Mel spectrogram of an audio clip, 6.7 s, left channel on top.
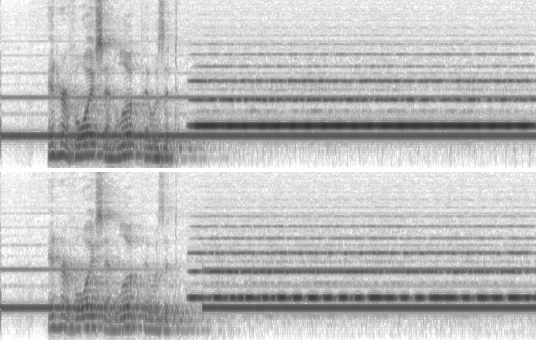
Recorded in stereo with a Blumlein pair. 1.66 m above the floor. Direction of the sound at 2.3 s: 10° right.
